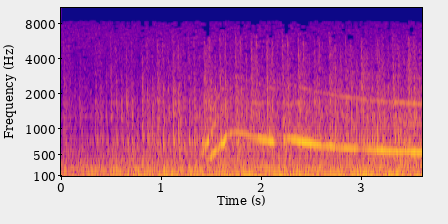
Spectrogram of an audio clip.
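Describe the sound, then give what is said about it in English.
A siren wails up sharply and then slowly winds down in pitch, loud over a steady low engine rumble. “Hit the siren, Doug.”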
